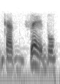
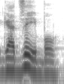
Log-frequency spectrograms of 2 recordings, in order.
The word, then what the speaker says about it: gazebo: In italiano, peraltro, non so se l'hai notato, ma noi diciamo gazebo, si scrive con una Z sola, però quando lo pronunciamo lo pronunciamo con due, gazebo. – È vero, sì, se no suonerebbe gazebo, che magari è un'altra cosa, non lo so, però effettivamente la pronuncia a due Z, giusto?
